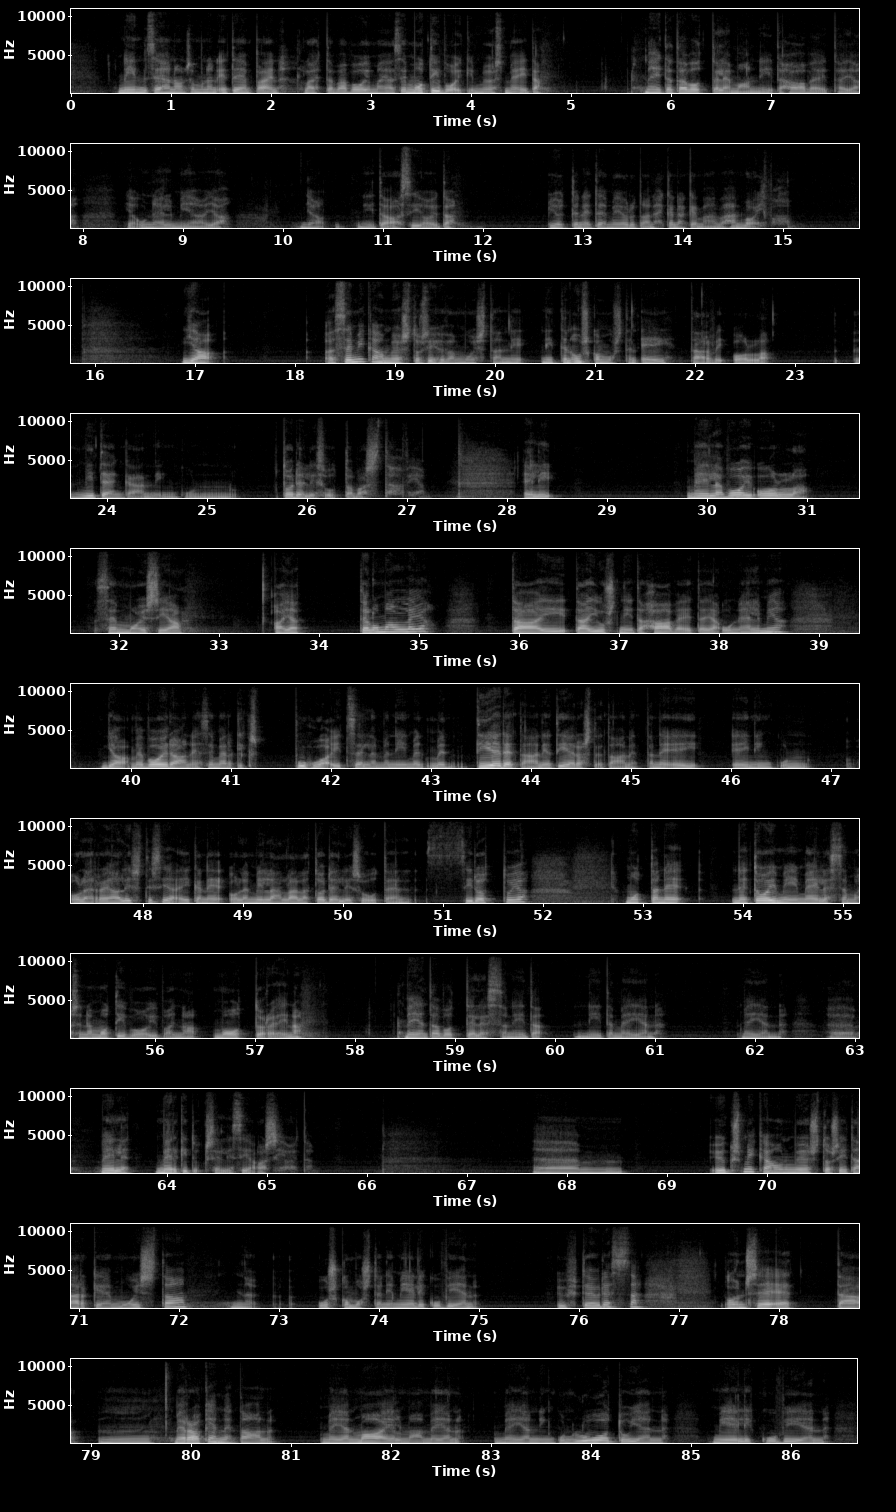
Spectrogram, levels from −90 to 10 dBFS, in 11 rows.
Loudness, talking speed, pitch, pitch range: -31 LUFS, 90 wpm, 195 Hz, 180-215 Hz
